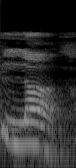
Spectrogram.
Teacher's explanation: जो हवा निकलती है वह जीभ के दोनों साइड से निकल जाती है, ठीक है। जब उच्चारण करते वक्त हवा दोनों साइड से, जिह्वा के दोनों साइड से निकले तो उसे पार्श्विक स्वर कहते हैं, और वह मात्रा में एक है, वह है ल। · हवा साइड से निकल रही है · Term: पार्श्विक व्यंजन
